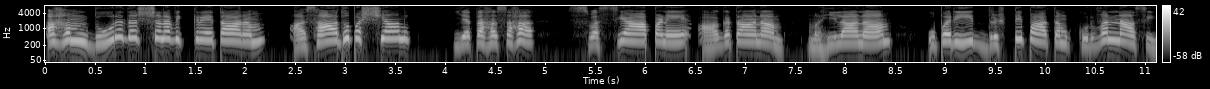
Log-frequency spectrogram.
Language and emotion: Sanskrit, disgusted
